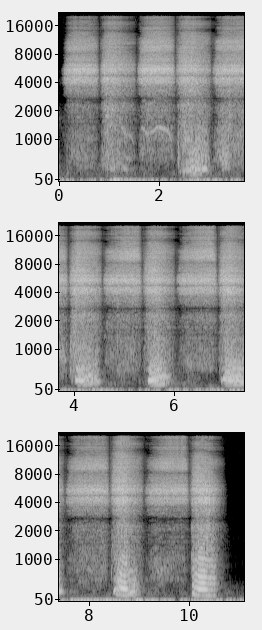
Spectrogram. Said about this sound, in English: start with the belly breathing, little longer breath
